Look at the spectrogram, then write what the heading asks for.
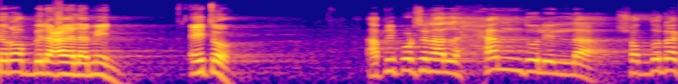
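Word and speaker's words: الحمد لله: আপনি পড়ছেন আল্লাহু আকবার আলহামদুলিল্লাহি রাব্বিল আলামিন এইতো আপনি পড়ছেন আলহামদুলিল্লাহ শব্দটা কি আলহামদুলিল্লাহ হা এর মাখরাজ কোথায় হা এর মাখরাজ কোথায় বলেন একজন কণ্ঠনালীর মাঝখান থেকে এখান থেকে আপনি উচ্চারণ করছেন আলহামদুলিল্লাহি রাব্বিল আলামিন অর্থ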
